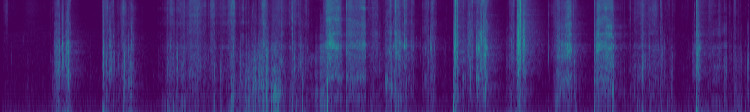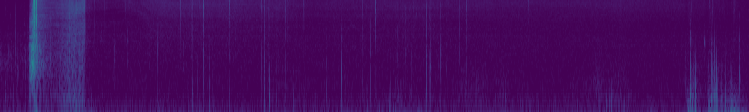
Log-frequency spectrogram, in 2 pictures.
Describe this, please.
Sound effects > Objects / House appliances
Yo these matches sounds are LIT (reverb)
A series of lighting a wooden match, whipping it or blowing it out, and quenching it into a small bowl of water. I included lighting a candle twice for good measure. This is the wet, with-reverb sound.
blow-out, candle, lit, matches, matchstick, pyromania, wooden-matches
